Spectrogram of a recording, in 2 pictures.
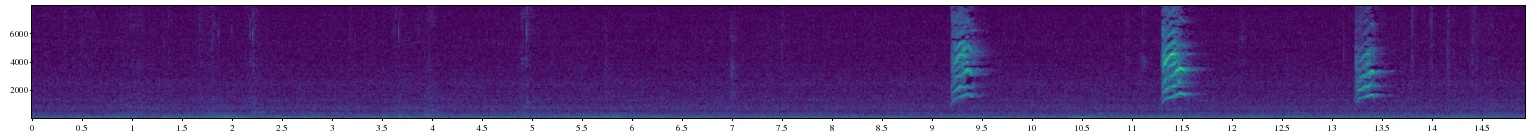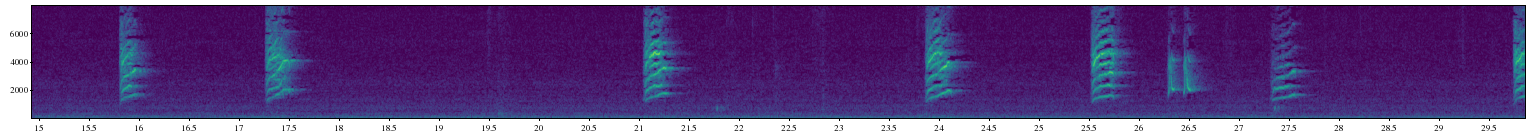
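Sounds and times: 
canary giving sharp chirps: 9.1s - 9.7s, 11.2s - 11.9s, 13.1s - 13.8s, 15.8s - 16.4s, 17.2s - 17.9s, 21.0s - 21.6s, 23.8s - 24.4s, 25.4s - 27.9s, 29.6s - 29.8s.

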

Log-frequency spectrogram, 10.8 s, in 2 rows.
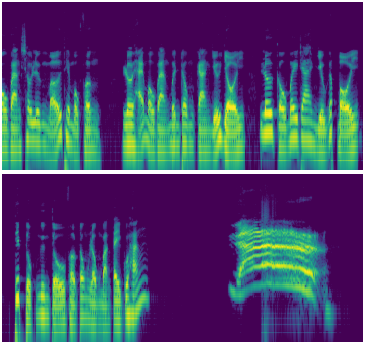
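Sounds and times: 
speech: 0.0s - 7.7s, 8.8s - 10.4s
man's anguished scream of pain: 8.8s - 10.4s.

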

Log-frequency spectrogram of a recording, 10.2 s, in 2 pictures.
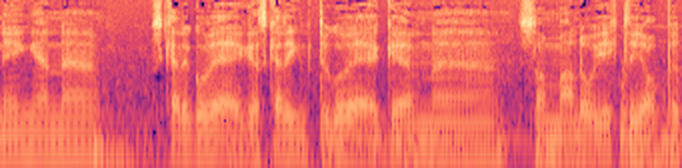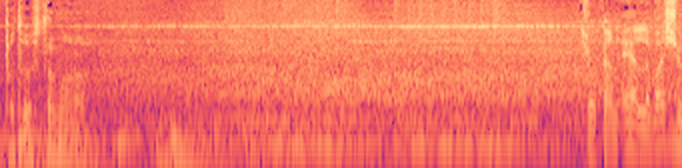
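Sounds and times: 
speech: 0.0s - 6.2s, 9.5s - 10.2s
Air Force One jet landing and taxiing at Landvetter airport: 4.9s - 10.2s.

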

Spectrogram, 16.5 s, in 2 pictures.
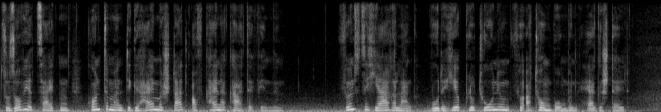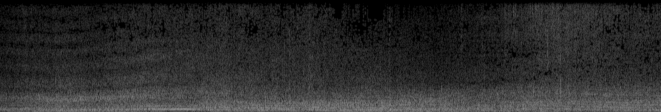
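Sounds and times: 
speech: 0.0s - 8.0s
bus driving with steady low engine drone: 0.0s - 16.5s
road and wind noise: 0.0s - 16.5s.

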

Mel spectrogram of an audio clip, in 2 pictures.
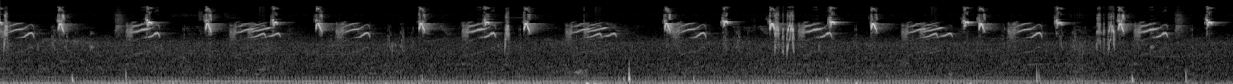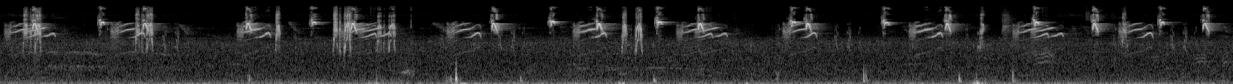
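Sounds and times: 
Little Spiderhunter singing: 0.0s - 14.0s, 14.7s - 24.6s
low hum: 0.0s - 19.6s.

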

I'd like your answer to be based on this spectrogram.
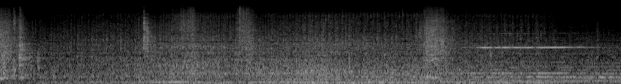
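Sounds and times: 
car pulling up, low engine rumble: 0.2s - 6.1s
coal being scooped up outdoors by a coal man: 4.2s - 4.7s.

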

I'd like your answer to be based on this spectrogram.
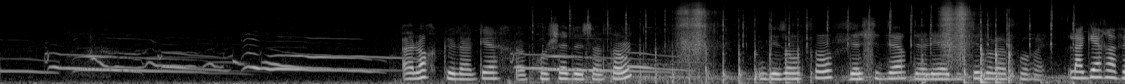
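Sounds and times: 
pack of wolves howling in a forest: 0.0s - 11.2s
speech: 4.1s - 11.2s.

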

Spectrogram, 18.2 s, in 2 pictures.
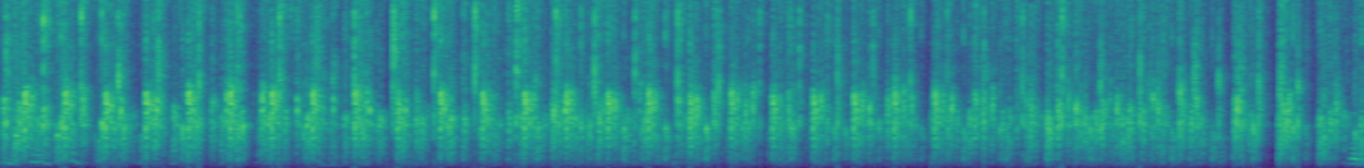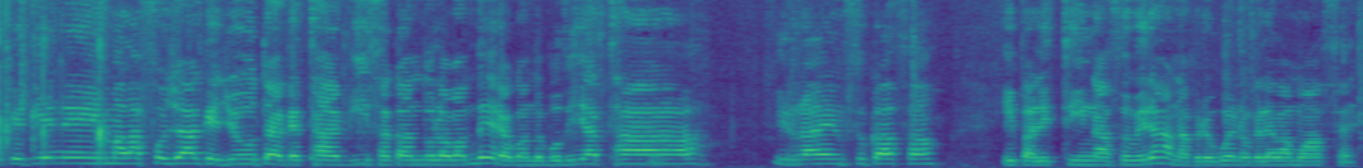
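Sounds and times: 
audience applause: 0.0s - 9.8s
speech: 9.0s - 18.1s.

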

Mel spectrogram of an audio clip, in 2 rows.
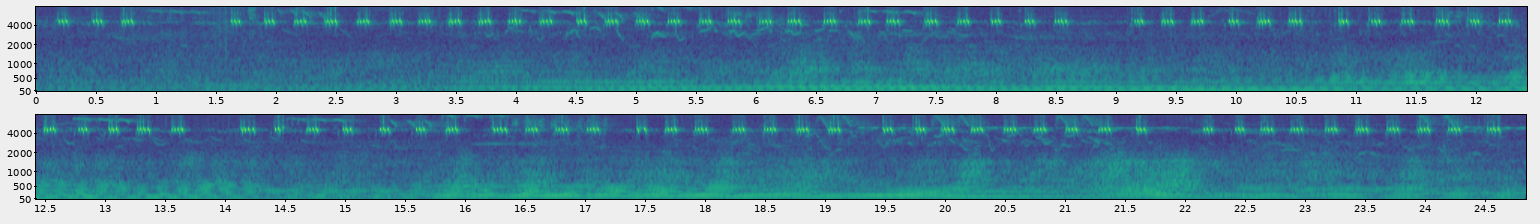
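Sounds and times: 
single cricket chirping in Chindrieux France: 0.0s - 1.0s, 1.6s - 24.7s.

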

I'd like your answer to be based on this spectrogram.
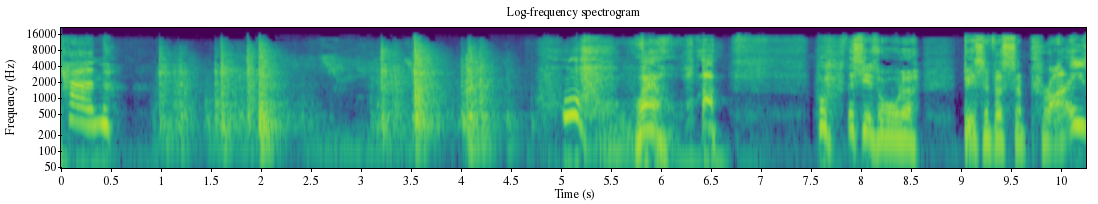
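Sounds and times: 
speech: 0.0s - 1.4s, 5.0s - 6.9s, 7.6s - 10.2s
door being unlocked and opened: 0.9s - 4.7s.

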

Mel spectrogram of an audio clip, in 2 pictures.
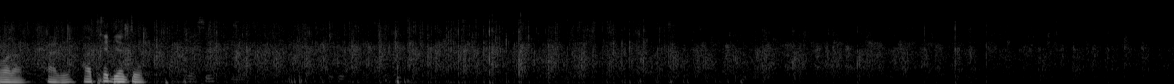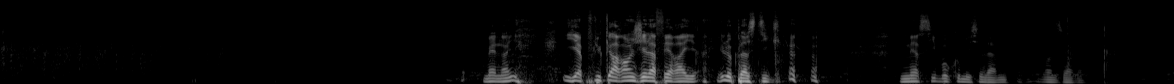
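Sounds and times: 
laughter: 0.0s - 1.4s, 16.4s - 20.1s
speech: 0.0s - 1.6s, 16.6s - 20.0s, 20.7s - 22.7s
audience applause for a performer who played instruments made that day: 0.0s - 14.0s.

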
